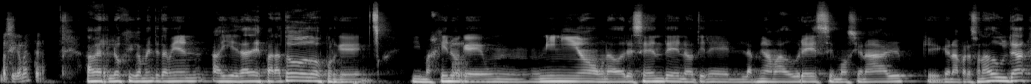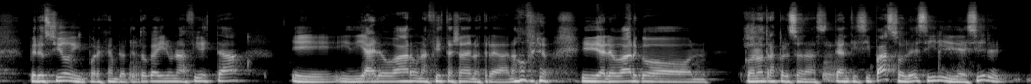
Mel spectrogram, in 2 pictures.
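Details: Stuttering in an adult man, speaking Spanish in an interview.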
